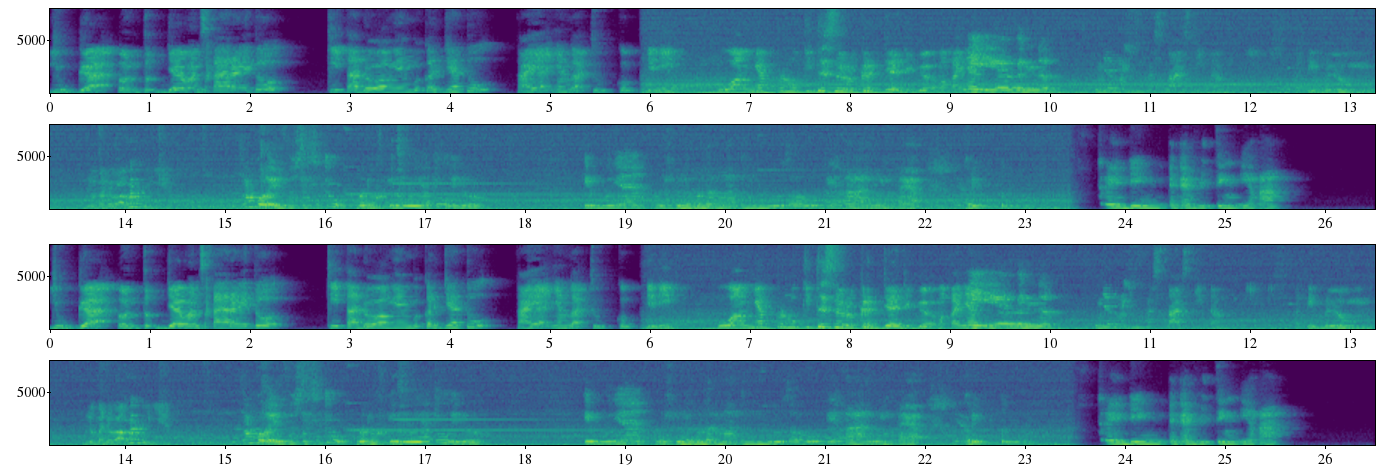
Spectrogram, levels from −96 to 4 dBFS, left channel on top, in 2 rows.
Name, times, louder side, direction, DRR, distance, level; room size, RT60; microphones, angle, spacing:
voice 1, 0.0-2.3 2.8-4.4 4.7-6.2 6.7-9.3 10.5-12.3 12.6-13.3 13.6-14.5 22.3-22.5 22.8-23.2, right 3 dB, 40° right, 2 dB, 0.3 m, -28 dB
sound 1, 5.9-23.5, left 2 dB, 65° left, 0.5 m, -30 dB
voice 2, 9.2-10.1 10.4-10.8 14.0-14.2 15.1-17.6 18.6-22.6 23.7-25.5, right 1 dB, 10° left, -2 dB, 0.6 m, -25 dB
2.4 x 2.2 x 2.9 m, 0.34 s
head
